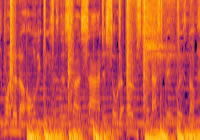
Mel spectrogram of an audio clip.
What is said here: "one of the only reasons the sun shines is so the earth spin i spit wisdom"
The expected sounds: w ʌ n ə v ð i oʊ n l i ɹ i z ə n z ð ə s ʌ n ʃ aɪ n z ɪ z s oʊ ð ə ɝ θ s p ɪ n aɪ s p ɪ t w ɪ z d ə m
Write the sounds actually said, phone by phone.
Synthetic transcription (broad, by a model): w ʌ n ə v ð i oʊ n l i ɹ i z ə n z ð ə s ʌ n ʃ aɪ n ɪ z s oʊ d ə ɝ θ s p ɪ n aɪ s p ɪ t w ɪ z d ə m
